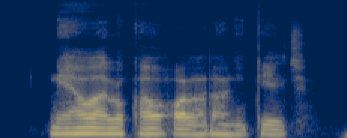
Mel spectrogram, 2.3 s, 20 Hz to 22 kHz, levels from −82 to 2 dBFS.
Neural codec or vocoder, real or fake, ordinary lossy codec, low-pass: codec, 44.1 kHz, 2.6 kbps, DAC; fake; none; none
